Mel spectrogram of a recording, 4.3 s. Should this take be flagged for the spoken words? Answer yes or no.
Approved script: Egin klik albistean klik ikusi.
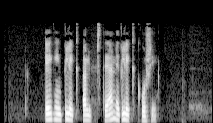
no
